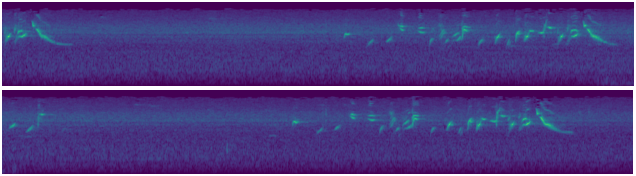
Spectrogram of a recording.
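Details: European goldfinch from Greece singing. Three bursts of rapid, tinkling high twitters mixed with sharp down-slurred notes, separated by short pauses, against steady faint background noise.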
